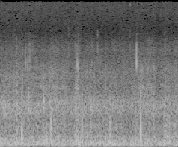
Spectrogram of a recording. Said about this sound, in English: Walking around cars.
